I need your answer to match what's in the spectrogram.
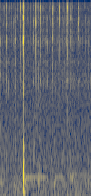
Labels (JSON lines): {"label": "ambient", "recorder": "HydroMoth"}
